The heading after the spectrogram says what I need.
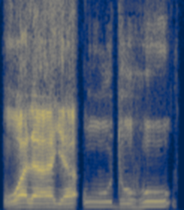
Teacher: Il y a un petit waw après le ha. Ça veut dire que tu dois prolonger encore le hu.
